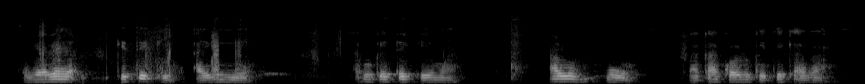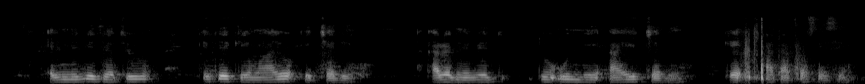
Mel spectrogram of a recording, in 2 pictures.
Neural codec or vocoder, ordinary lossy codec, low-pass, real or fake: none; Opus, 16 kbps; 9.9 kHz; real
